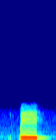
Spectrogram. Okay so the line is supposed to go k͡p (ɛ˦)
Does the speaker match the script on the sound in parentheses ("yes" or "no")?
no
